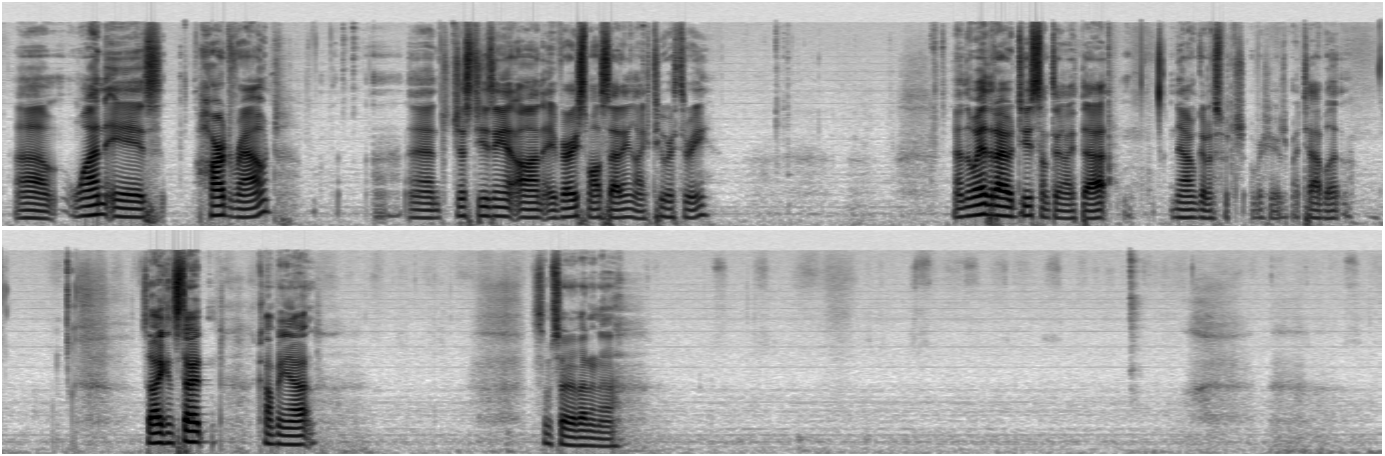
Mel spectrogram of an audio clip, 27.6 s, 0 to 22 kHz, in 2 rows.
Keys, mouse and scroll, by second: 2.3 F5, 3.6 right click, 4.6 click, 6.5 click, 7.8 ], 8.7-9.3 scroll, 10.4 click.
